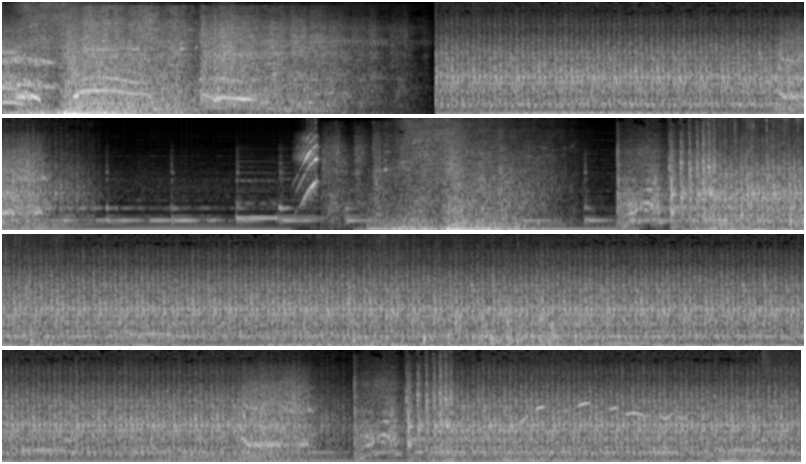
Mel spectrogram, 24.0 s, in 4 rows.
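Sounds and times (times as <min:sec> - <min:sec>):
tractor engine running: 0:03.2 - 0:06.7, 0:10.6 - 0:24.0.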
